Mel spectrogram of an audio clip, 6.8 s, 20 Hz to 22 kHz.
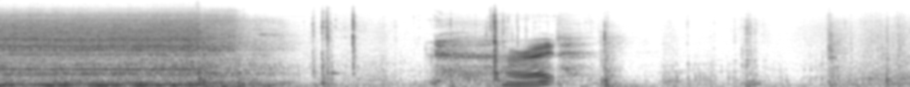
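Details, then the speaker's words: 1989 Ford Mustang GT Foxbody engine (not stock) cranked with coil unplugged and injectors disconnected to check valvetrain: fast, even starter churn, spins freely with no misses or scraping; turns over great, oil reaching top of engine; normal cranking. "tell you what the engine turns over great she sounds good we've definitely got oil to the top of the engine"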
